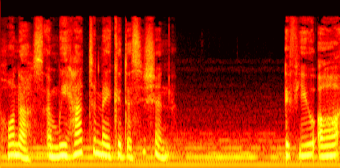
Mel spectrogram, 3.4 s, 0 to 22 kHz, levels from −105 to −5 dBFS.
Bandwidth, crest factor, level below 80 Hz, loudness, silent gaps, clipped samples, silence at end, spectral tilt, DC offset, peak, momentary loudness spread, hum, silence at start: 15.5 kHz; 18 dB; -44 dBFS; -24 LUFS; none; under 0.1%; 0 s; -5.5 dB/octave; under 0.1%; -6 dBFS; 15 LU; none; 0 s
